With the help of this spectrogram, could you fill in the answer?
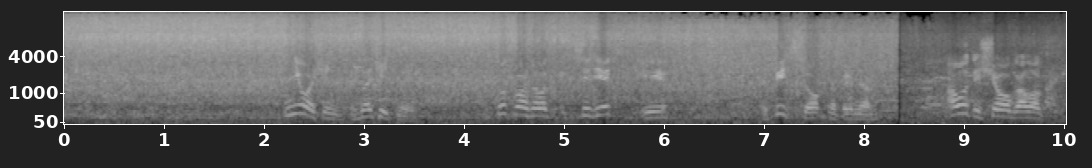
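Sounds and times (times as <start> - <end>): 
small waterfall splashing: 0.0 - 8.4
speech: 2.2 - 3.6, 4.3 - 6.2, 7.0 - 10.0.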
